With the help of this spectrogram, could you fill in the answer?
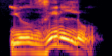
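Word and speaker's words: يُظِلُّ: Yuzillu. Nih, bacanya yuzillu.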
